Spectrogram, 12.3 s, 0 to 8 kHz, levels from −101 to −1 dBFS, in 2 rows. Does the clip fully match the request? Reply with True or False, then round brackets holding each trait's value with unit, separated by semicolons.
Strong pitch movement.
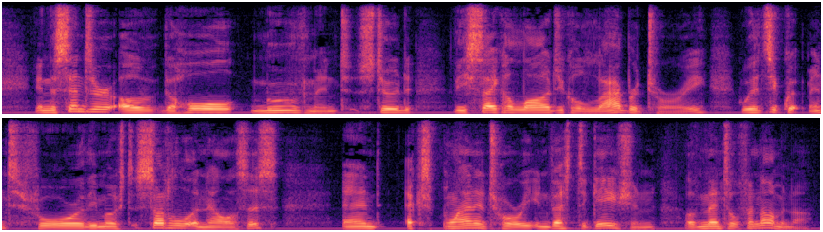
False (3.2 semitones)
